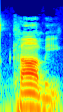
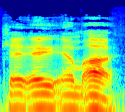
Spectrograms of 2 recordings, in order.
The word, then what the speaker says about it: Kami: How you pronounce it? Say it for us. It's Kami. K-A-M-I.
